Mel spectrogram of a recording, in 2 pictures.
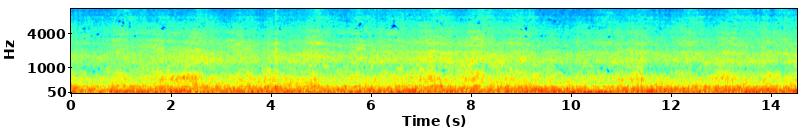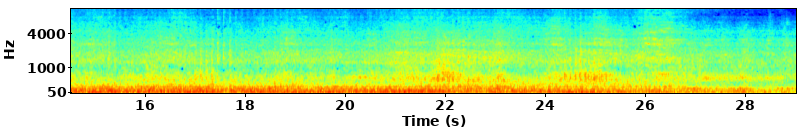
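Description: Double-stack intermodal freight train's well cars rolling past close by: a steady rumble of steel wheels on rail with faint regular clicks over the rail joints, fading over the last few seconds as the train draws away.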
